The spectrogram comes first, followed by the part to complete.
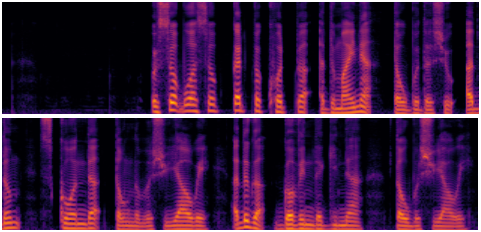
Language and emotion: Manipuri, neutral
